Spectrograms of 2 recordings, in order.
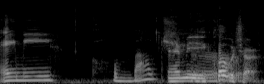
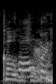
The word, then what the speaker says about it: Klobuchar: Yeah, they were thinking about him, and they were also thinking about, I don't want to say her name wrong, Amy Klobuchar. Klobuchar.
